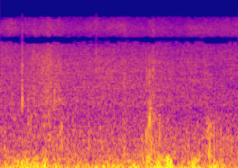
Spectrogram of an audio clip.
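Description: Wind rumbling on the microphone, a steady low buffeting, with faint street noise behind it.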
